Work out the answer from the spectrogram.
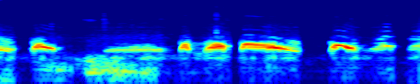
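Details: Calls of a male and a female spotted dove: mellow coos in short groups, one long descending note near the middle, and a brief low rumbling noise early on.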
